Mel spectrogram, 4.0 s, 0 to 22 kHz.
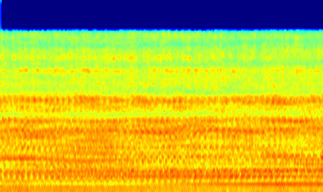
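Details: Deutz diesel engine driving a Lima generator, first start-up after repair, at about 1,850 rpm; alternator and shutdown solenoid not connected: steady even clatter at constant speed with no knocks, misses or surging. Normal running.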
